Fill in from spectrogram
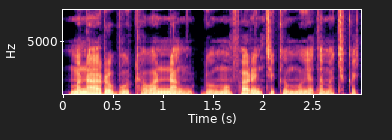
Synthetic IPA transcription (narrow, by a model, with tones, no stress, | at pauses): mʊ˦naː˨ɾʊ˦buː˨tʰa˨wɐ˦nːɐ˨ndoː˨mɪ˦mɸɐ˦ɾɪ˦nt͡ʃɪ˦kʲɪ˨mːu˦ja˨zɐ˦ma˦t͡ʃɪ̥˦kɐ˦kʲːi˦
